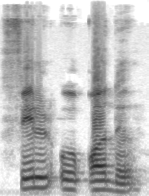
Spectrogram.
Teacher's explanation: دال کے نیچے زیر ہے اور آگے وقف تام یعنی آیت مکمل ہونے کی علامت ہے، یہاں پر وقف کریں گے تو دال کی زیر ختم ہو جائے گی اور دال ساکن ہو جائے گا، اور دال حروف قلقلہ میں سے بھی ہے اور اس کو پڑھتے ہوئے قلقلہ بھی ظاہر ہوگا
